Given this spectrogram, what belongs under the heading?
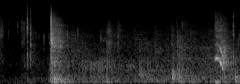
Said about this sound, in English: Chris opens the door.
